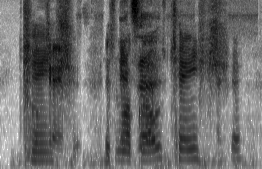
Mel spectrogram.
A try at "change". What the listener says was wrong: You're almost there. You're pronouncing more of an SH sound.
